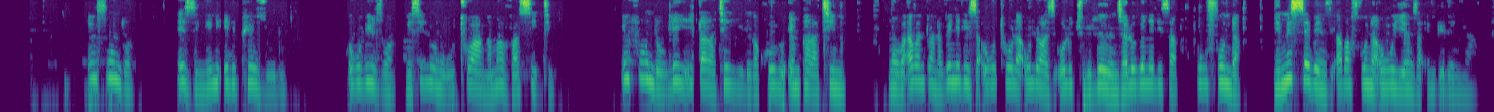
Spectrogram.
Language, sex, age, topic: North Ndebele, male, 36-49, education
